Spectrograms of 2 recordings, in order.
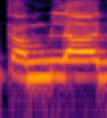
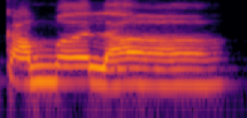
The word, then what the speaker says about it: Kamala: truth to that but nobody can say her name properly. Even she has stopped saying Kamla. Now she calls herself Kamala.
